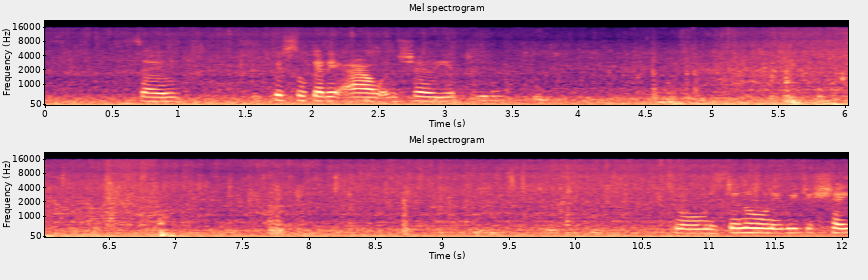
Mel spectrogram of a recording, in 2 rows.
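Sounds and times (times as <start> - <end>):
water dripping: 0.0 - 12.0
water running and splashing: 0.0 - 12.0.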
